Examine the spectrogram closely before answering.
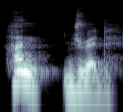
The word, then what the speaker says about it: hundred: another one is dr dr also doesn't really sound like dr we don't say hunt read ok it's too difficult for the tongue to make the quick switch so this sounds like JR hundred hundred hundred now this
